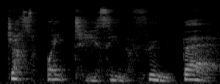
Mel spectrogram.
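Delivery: whispered secret. Acted. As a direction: whisper the treat. Secret about dining room.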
